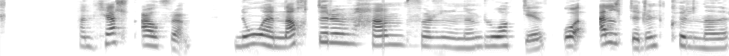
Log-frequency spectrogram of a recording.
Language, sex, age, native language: Icelandic, female, 11, Icelandic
